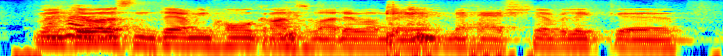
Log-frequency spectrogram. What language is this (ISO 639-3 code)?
dan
